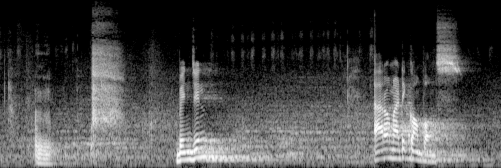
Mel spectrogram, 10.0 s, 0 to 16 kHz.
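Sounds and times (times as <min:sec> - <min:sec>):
marker pen writing on whiteboard: 0:00.0 - 0:02.6, 0:03.8 - 0:10.0.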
